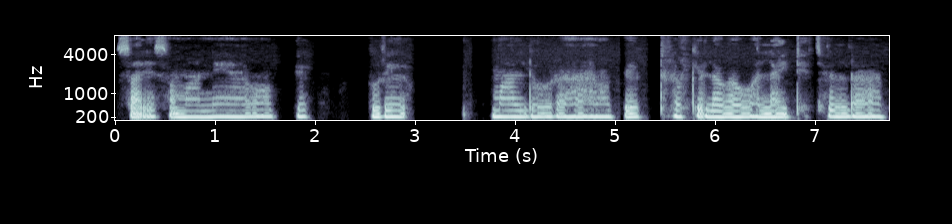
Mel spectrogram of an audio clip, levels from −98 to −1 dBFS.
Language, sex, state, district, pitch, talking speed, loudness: Hindi, female, Bihar, Araria, 215 Hz, 75 wpm, -17 LUFS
